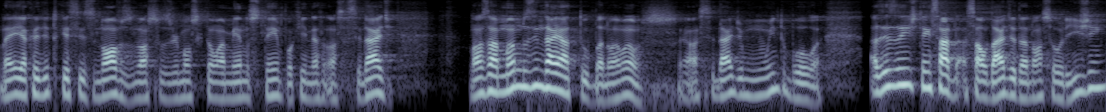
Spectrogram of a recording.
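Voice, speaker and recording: On a very clean recording with a silent background, a man speaks fairly quickly at medium pitch with lively intonation. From interior of São Paulo state, Brazil. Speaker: pastor. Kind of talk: sermon. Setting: church with PA system.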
